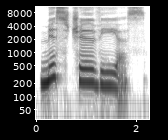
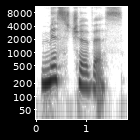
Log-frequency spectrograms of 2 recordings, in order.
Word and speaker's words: mischievous: mis-chi-vi-ous Correct pronunciation. mis-chi-vous Three syllables only. There is no fourth syllable. This is one of the most widespread mispronunciations in English.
